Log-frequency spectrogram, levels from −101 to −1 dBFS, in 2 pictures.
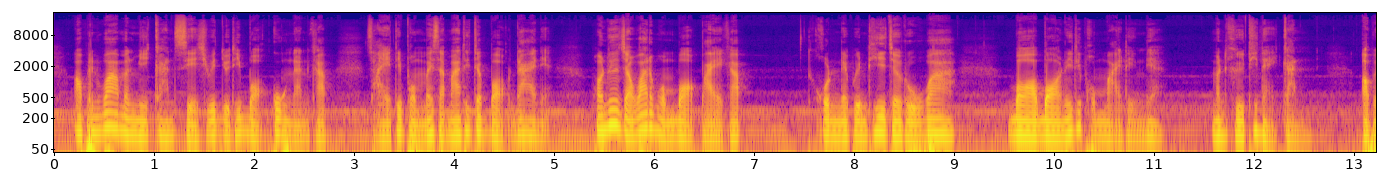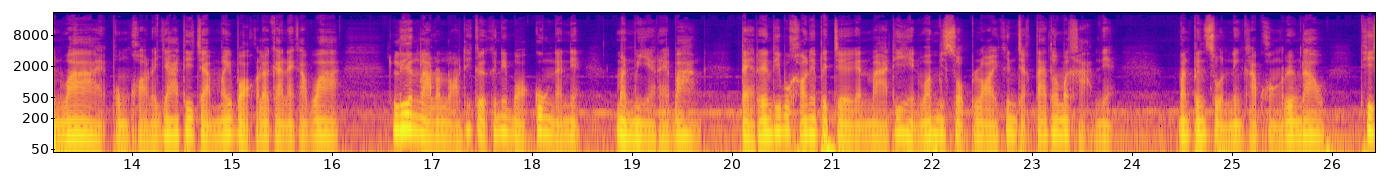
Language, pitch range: Thai, 80-100 Hz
